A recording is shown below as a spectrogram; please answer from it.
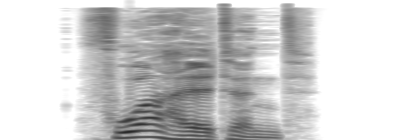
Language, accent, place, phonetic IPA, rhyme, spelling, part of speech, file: German, Germany, Berlin, [ˈfoːɐ̯ˌhaltn̩t], -oːɐ̯haltn̩t, vorhaltend, verb, De-vorhaltend.ogg
- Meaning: present participle of vorhalten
